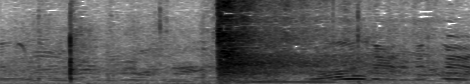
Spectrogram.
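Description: A baseball bat strikes a ball with a sharp crack.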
